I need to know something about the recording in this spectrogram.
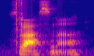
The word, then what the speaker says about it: Savasana: Same thing with Shavasana and Savasana, because it's spelled Savasana, but we say Shavasana. I say Shavasana.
